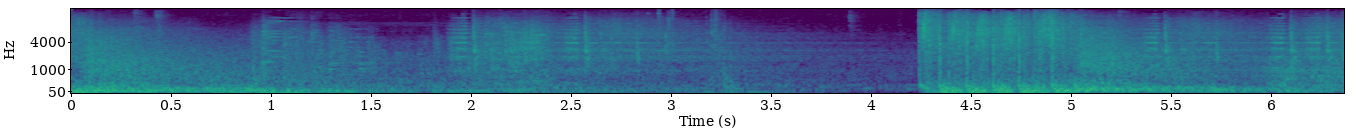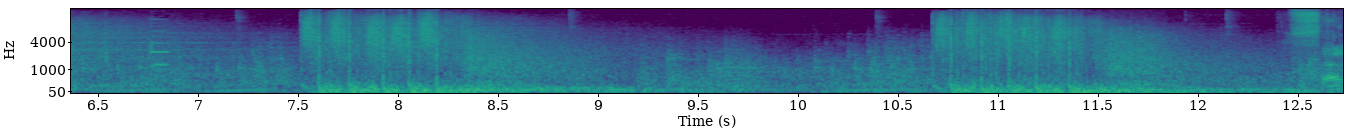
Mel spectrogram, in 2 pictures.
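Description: Warship guns fire in the World of Warships video game: three heavy salvos roll out in loud bursts several seconds apart, each booming and fading with mechanical rumble.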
